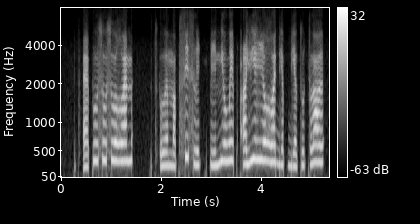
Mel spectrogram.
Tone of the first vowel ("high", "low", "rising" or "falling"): low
